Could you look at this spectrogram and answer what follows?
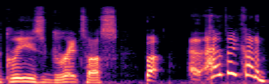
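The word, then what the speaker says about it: Greez Dritus: And I'm just looking at his name, going, "Grease Detritus." Is that kind of something they've worked? That's not how that is pronounced. It's Grease Dritus.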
